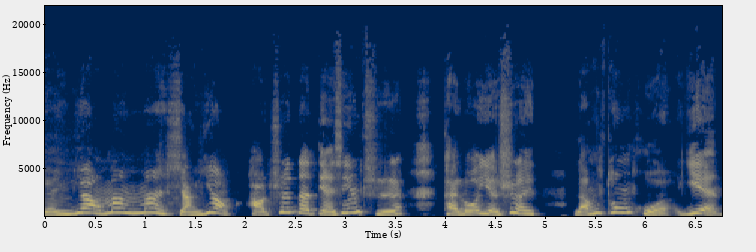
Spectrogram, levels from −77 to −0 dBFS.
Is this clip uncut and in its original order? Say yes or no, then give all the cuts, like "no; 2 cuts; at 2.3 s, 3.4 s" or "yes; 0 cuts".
yes; 0 cuts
